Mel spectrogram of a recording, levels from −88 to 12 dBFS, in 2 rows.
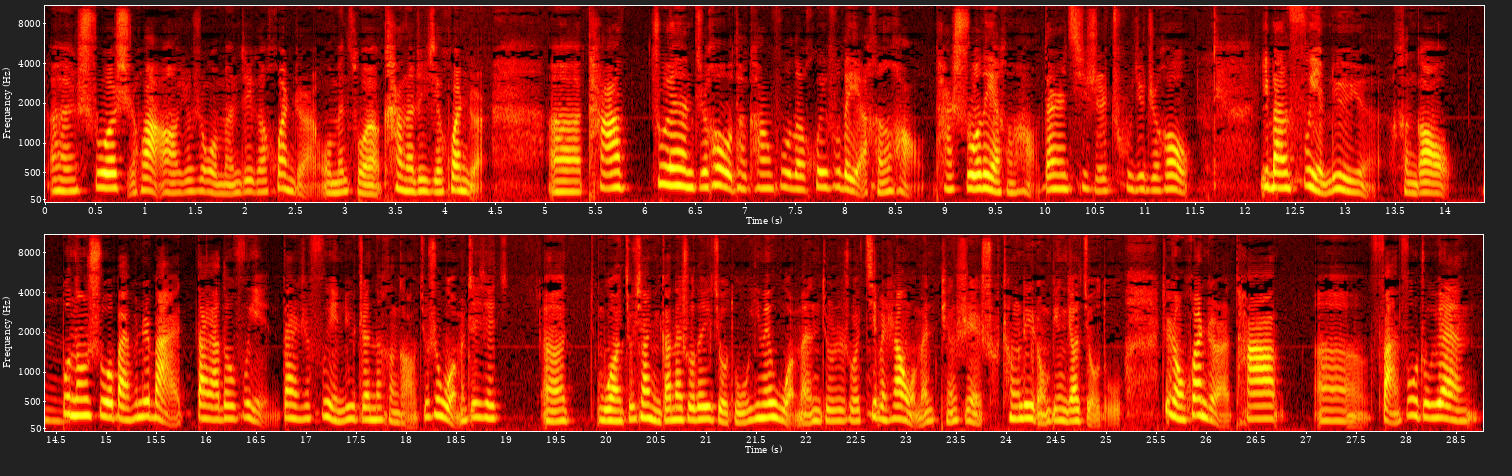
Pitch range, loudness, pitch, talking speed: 185-240 Hz, -18 LUFS, 215 Hz, 275 characters per minute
